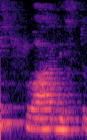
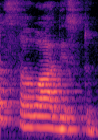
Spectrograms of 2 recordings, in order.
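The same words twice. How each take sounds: First: स्वादिष्ट with a half स blended into व, swaa-dishṭ; correct half sa. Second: स्वादिष्ट as sa-vaa-dishṭ with a full स; wrong full sa. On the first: Teacher to children: the correct स्वादिष्ट. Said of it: "स्वादिष्ट नहीं". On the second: Teacher to children: the wrong स्वादिष्ट. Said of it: "अगर हम पूरा लगा देंगे". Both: Shown as a demonstration.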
